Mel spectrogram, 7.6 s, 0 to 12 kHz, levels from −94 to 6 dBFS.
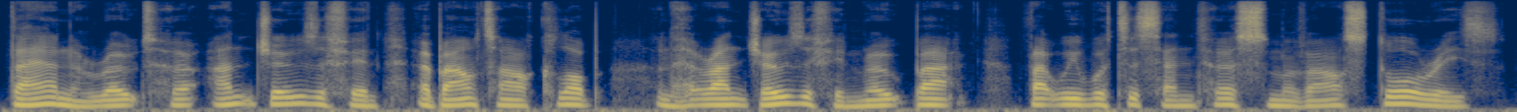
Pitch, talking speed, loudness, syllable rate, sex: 140 Hz, 190 wpm, -19 LUFS, 5.5 syllables/s, male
